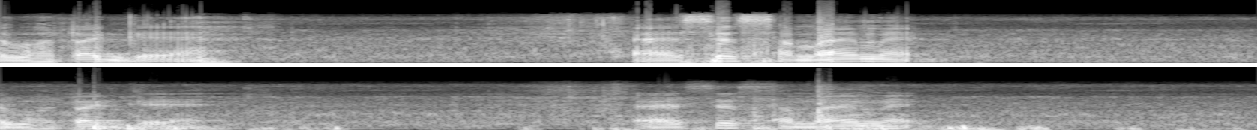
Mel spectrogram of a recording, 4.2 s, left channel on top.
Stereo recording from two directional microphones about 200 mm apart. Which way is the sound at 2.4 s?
40° left (ahead or behind).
